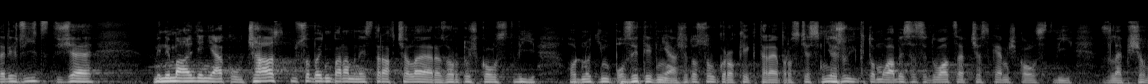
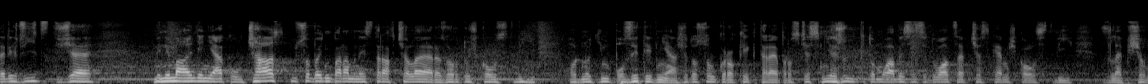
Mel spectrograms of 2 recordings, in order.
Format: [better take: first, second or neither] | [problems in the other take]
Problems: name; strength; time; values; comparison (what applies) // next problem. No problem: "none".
first | background sound (Hiss / Bus / Engine); 18 dB below the speech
